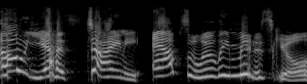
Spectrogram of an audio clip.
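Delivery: very high, swooping hysterical sarcasm. Retelling a scene where Hermione answers the claim, mock-hysterical sarcastic Hermione. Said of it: "in a kind of like hysterical, sarcastic".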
